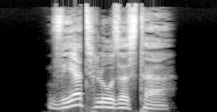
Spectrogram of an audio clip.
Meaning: inflection of wertlos: 1. strong/mixed nominative masculine singular superlative degree 2. strong genitive/dative feminine singular superlative degree 3. strong genitive plural superlative degree
- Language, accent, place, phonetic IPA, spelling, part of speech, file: German, Germany, Berlin, [ˈveːɐ̯tˌloːzəstɐ], wertlosester, adjective, De-wertlosester.ogg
